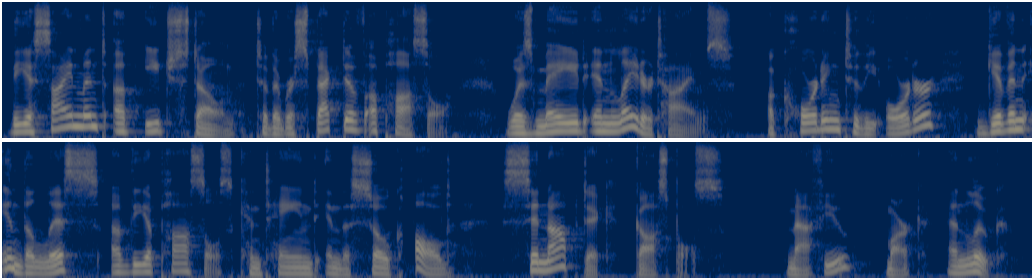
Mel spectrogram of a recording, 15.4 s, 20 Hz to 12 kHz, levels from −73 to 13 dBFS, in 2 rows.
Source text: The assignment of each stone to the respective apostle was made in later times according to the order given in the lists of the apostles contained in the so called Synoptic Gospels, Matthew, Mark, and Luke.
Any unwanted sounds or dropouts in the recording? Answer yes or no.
yes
